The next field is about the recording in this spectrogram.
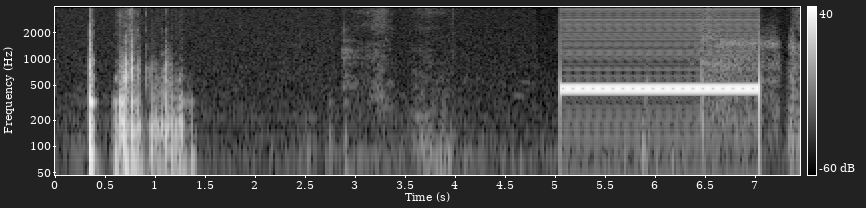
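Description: A steady, single-pitched telephone line tone plays for about two seconds while a call is transferred to voicemail. Brief rustling and handling noises come before it, then a stretch of near silence.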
